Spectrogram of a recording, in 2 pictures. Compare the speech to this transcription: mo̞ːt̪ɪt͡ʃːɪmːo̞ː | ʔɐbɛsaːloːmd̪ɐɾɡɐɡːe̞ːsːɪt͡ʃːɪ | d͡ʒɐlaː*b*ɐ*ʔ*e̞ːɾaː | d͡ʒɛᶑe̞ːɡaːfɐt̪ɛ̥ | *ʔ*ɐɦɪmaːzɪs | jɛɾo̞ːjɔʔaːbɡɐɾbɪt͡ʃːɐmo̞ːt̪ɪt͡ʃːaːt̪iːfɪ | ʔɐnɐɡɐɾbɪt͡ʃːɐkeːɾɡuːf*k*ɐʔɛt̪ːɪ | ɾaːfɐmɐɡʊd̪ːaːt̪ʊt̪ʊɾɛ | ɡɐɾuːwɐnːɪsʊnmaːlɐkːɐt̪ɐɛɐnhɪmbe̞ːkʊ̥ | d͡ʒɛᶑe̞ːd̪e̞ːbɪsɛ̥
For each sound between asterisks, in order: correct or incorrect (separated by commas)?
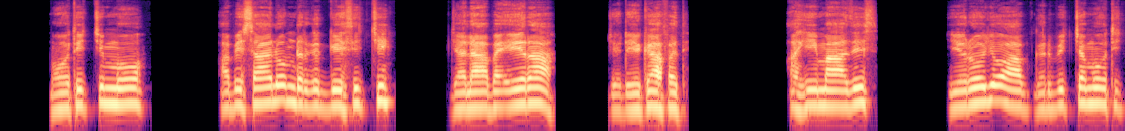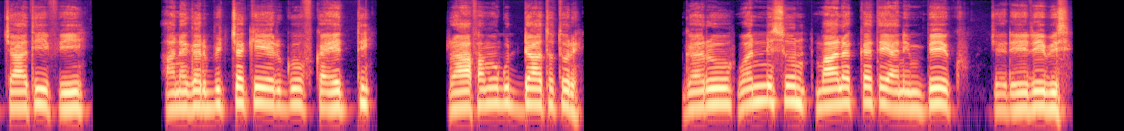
correct, correct, correct, correct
